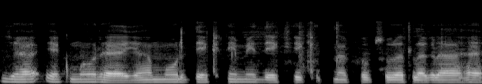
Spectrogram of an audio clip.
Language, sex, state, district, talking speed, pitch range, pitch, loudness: Hindi, male, Bihar, Purnia, 175 wpm, 105-115 Hz, 110 Hz, -25 LUFS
